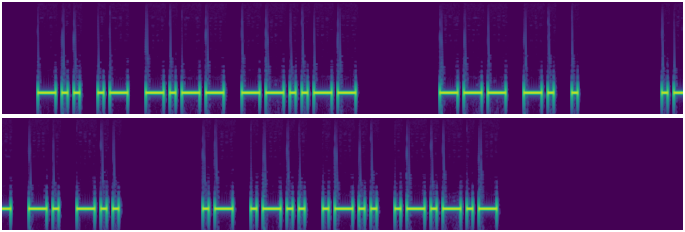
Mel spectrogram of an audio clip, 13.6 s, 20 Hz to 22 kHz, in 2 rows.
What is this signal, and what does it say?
Morse code, heard as a keyed tone, about 20 wpm, 700 Hz. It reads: DAY, ONE AND ALL.
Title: 2x Word-Spacing - Sentences from Top 200 Words - 20wpm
